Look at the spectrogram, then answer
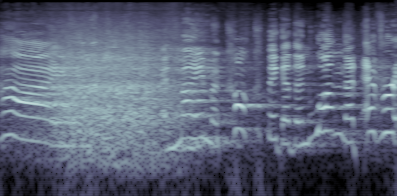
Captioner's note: laughter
